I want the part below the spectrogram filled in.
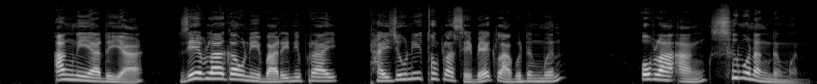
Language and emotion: Bodo, surprised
